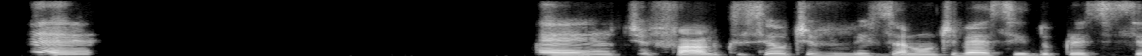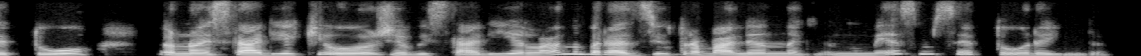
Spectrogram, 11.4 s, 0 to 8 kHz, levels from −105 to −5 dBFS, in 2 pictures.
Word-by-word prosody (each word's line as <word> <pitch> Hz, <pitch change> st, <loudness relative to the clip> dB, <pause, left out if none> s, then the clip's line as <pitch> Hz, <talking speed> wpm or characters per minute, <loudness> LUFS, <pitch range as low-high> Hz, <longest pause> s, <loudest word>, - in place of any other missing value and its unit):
É. 180 Hz, -, +2 dB, 2.2 s
É, 205 Hz, +2 st, +3 dB
eu 225 Hz, -, -6 dB
te -, -, -5 dB
falo -, -, +6 dB
que 240 Hz, -, -10 dB
se 220 Hz, -, -1 dB
eu 215 Hz, -, 0 dB, 0.4 s
se -, -, -5 dB
eu -, -, +5 dB
não 110 Hz, +1 st, -1 dB
tivesse 185 Hz, -, +2 dB
ido 175 Hz, -1 st, -6 dB
para 175 Hz, +2 st, -4 dB
esse 180 Hz, 0 st, -3 dB
setor, 180 Hz, +5 st, -1 dB, 0.3 s
eu -, -, +3 dB
não 200 Hz, -1 st, +2 dB
estaria 205 Hz, -1 st, +4 dB
aqui 210 Hz, +1 st, -4 dB
hoje, 105 Hz, -, +1 dB
eu 170 Hz, -2 st, -4 dB
estaria 175 Hz, +3 st, -2 dB
lá 190 Hz, +1 st, 0 dB
no 330 Hz, +3 st, -4 dB
Brasil 200 Hz, -6 st, +1 dB
trabalhando 195 Hz, -2 st, +1 dB
na 195 Hz, -, -3 dB, 0.2 s
no 190 Hz, 0 st, -7 dB
mesmo 335 Hz, -, -5 dB
setor 195 Hz, -, -5 dB
ainda. 205 Hz, +6 st, -9 dB
195 Hz, 170 wpm, -25 LUFS, 180-210 Hz, 2.2 s, falo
